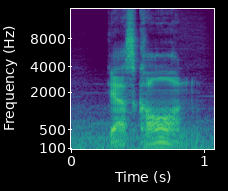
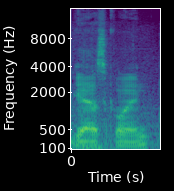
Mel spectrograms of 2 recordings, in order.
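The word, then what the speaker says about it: Gascoigne: By the way, not to be the funny grammar Nazi, but um actually P and Gascoin is supposed to be pronounced Gascon.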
